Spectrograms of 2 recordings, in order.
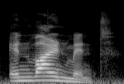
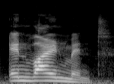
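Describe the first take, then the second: No difference in how they are said.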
